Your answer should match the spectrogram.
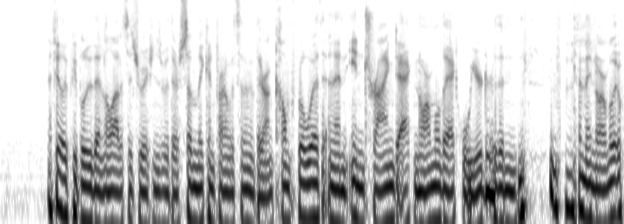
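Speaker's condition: No condition

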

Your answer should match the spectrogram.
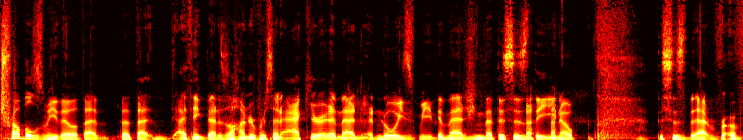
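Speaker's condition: No condition

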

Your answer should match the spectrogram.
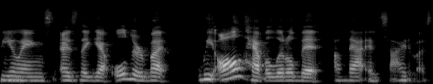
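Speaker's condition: Bilateral cleft lip and palate; congenital

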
